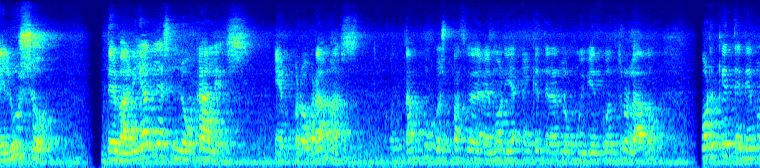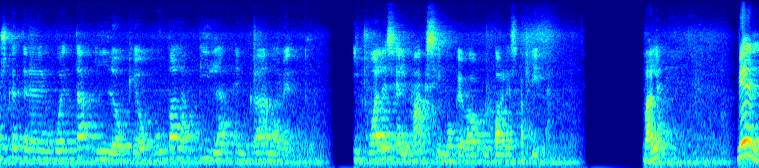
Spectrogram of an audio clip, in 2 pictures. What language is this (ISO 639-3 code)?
spa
